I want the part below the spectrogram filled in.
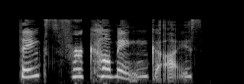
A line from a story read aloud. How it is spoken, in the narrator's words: Lauren said tearfully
